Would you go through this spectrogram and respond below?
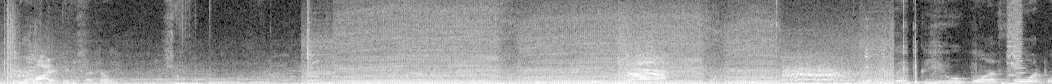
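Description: A car engine in the GTA video game revs and drives continuously, its pitch rising and falling through gear changes, with someone talking over it.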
